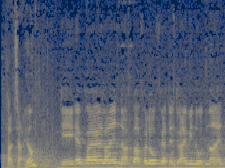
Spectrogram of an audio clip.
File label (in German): Mann Durchsage; God Friended Me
